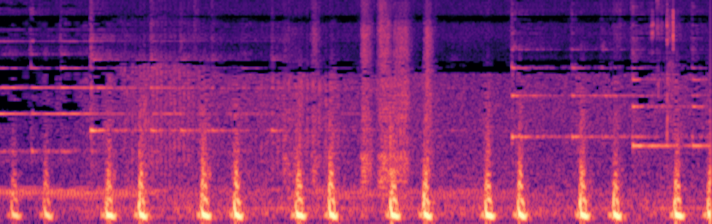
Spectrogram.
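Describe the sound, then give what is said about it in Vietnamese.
A pounding heartbeat sound effect for a frightened woman's racing heart, low paired thumps in a steady lub-dub rhythm repeating throughout over a faint sustained hum. “chỉ có một mình bà nghe thấy rõ mồn một tiếng quả tim của bà đang đập rộn ràng như là tiếng trống trận vậy.”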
